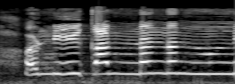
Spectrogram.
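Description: A toddler girl singing unaccompanied, holding long steady notes.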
